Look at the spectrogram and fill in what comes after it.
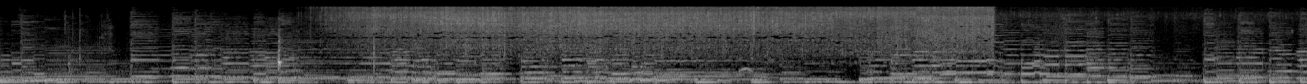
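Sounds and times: butter sizzling in skillet: 2.8s - 13.0s.

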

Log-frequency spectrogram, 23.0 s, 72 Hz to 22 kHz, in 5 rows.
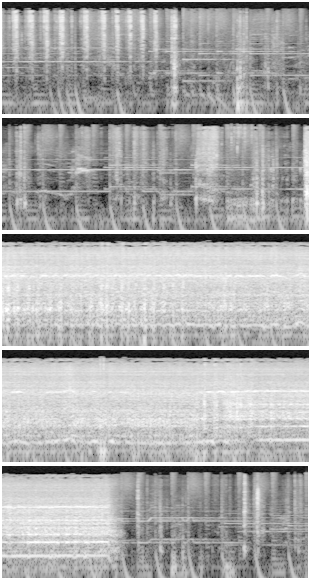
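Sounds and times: blender running: 9.2s - 20.2s.

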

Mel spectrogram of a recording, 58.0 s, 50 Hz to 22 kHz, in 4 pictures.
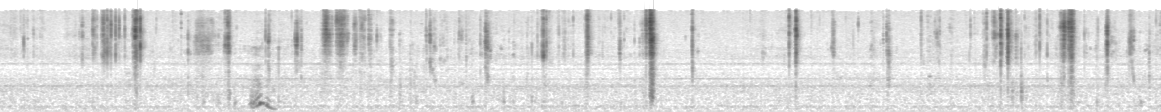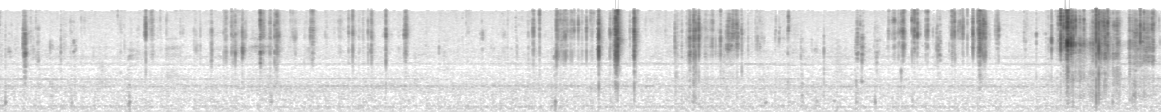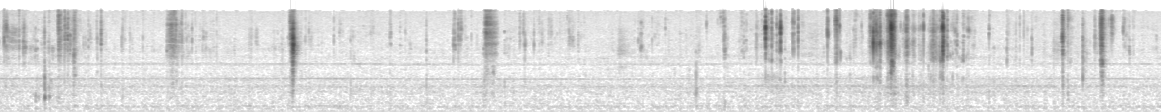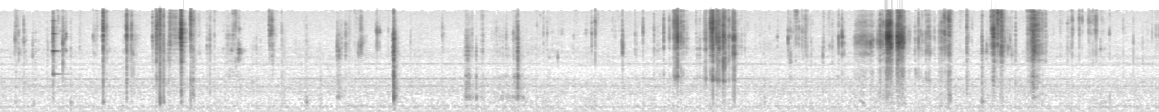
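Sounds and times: chewing and mouth sounds: 0.2s - 8.8s.

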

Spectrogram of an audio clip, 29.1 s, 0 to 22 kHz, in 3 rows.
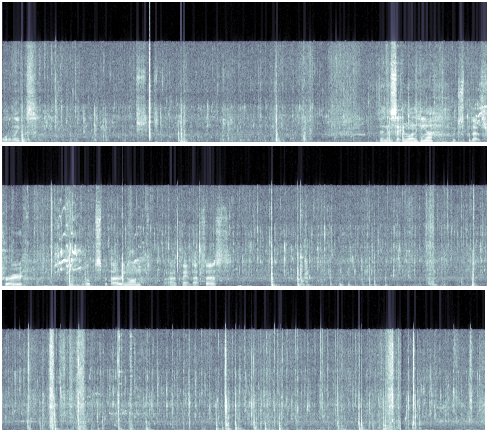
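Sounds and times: plastic hose handling: 7.6s - 13.7s, 14.4s - 28.1s
plastic knocking and rubbing: 14.5s - 27.9s.

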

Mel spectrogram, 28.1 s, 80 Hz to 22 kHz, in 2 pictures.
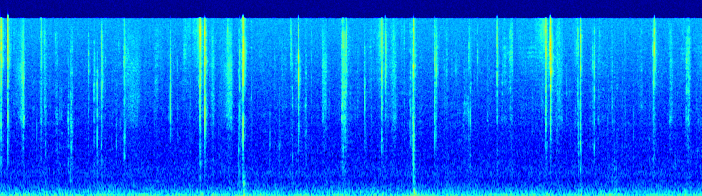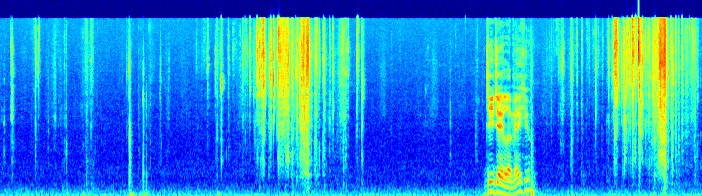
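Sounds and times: foil wrapper tearing open: 18.4s - 21.3s, 25.5s - 28.0s
trading cards clicking and snapping: 25.4s - 28.0s.

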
